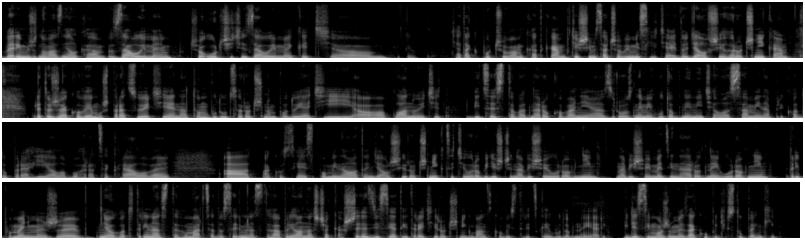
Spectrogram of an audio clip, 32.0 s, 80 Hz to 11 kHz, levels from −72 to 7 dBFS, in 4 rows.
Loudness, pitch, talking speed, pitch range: -26 LUFS, 140 Hz, 155 wpm, 135-145 Hz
